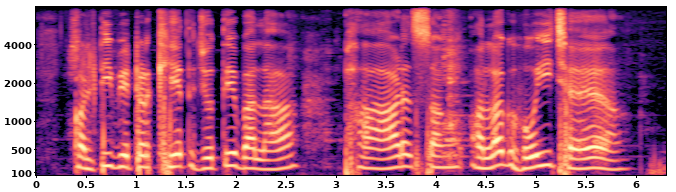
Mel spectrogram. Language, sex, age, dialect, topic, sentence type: Maithili, female, 18-24, Eastern / Thethi, agriculture, statement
